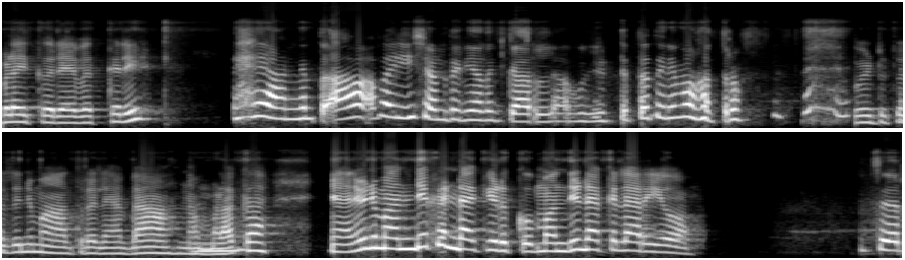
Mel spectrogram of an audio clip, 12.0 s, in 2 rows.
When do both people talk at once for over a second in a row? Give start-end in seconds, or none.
none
